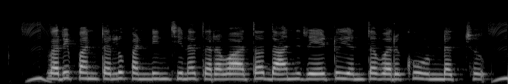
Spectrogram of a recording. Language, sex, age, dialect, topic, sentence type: Telugu, female, 18-24, Southern, agriculture, question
